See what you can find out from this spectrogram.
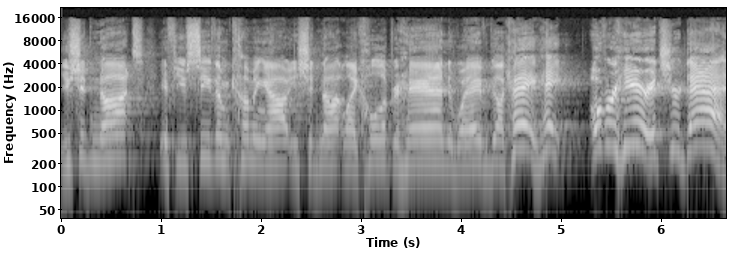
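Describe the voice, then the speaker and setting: A man's raised, projected voice, high in pitch, with lively intonation. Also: moderate pace, hardly any pauses. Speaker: pastor. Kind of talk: sermon. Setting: church with congregation.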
